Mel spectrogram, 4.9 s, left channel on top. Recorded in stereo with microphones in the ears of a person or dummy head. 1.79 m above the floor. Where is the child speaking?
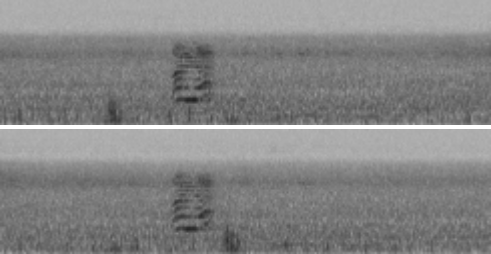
10° left (ahead or behind), 1.8 m.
